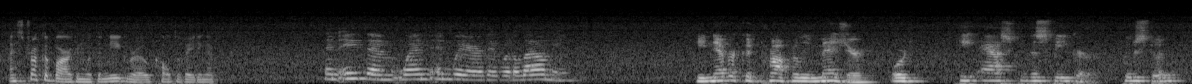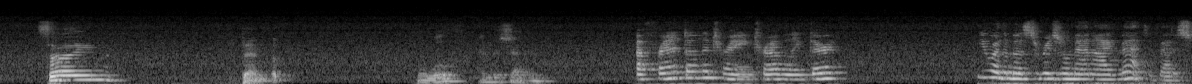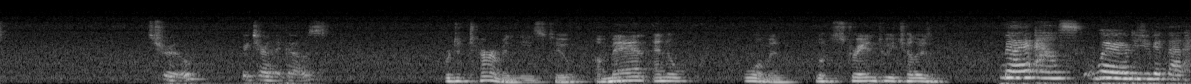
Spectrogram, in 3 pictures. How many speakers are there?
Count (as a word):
eight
